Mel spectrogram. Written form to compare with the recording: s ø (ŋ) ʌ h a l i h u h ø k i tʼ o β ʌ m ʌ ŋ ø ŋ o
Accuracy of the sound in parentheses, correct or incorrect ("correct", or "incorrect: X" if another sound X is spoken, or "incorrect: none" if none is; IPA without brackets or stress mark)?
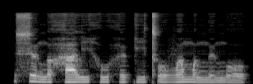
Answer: correct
